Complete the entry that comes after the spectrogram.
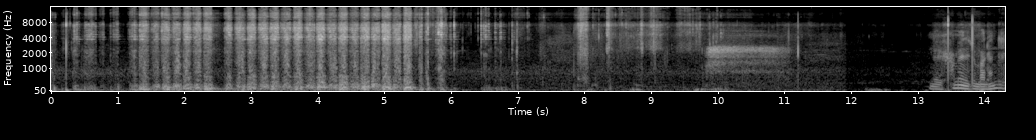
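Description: Pruning saw cutting through a plum tree branch in an orchard, a loud rapid back-and-forth rasping that runs for several seconds, then stops; softer rustling and a brief voice follow, with talk mixed in.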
